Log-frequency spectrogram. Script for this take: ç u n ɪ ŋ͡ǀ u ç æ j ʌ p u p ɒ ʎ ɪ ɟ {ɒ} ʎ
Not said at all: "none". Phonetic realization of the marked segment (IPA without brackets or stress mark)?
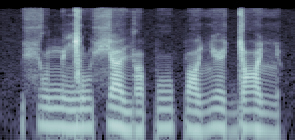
ɑ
